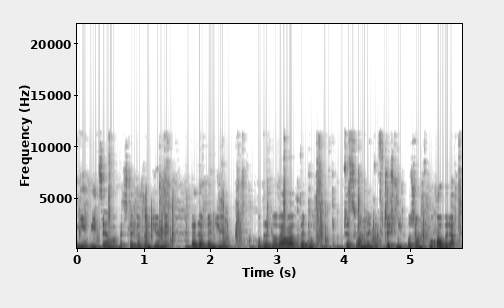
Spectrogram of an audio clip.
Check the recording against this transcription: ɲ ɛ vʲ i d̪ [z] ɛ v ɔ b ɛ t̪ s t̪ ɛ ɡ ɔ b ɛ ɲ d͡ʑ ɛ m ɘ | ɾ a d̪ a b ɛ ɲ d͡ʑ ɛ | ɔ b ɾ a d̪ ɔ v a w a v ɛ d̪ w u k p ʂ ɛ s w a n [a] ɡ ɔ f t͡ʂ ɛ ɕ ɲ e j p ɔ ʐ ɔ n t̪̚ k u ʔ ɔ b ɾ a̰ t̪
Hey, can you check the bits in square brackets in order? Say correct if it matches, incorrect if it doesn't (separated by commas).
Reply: correct, incorrect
